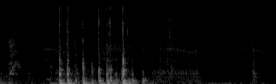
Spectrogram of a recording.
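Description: Rapid burst of computer keyboard typing, a quick run of close, crisp key clicks that then thins out into a quieter stretch with a faint trailing tap.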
